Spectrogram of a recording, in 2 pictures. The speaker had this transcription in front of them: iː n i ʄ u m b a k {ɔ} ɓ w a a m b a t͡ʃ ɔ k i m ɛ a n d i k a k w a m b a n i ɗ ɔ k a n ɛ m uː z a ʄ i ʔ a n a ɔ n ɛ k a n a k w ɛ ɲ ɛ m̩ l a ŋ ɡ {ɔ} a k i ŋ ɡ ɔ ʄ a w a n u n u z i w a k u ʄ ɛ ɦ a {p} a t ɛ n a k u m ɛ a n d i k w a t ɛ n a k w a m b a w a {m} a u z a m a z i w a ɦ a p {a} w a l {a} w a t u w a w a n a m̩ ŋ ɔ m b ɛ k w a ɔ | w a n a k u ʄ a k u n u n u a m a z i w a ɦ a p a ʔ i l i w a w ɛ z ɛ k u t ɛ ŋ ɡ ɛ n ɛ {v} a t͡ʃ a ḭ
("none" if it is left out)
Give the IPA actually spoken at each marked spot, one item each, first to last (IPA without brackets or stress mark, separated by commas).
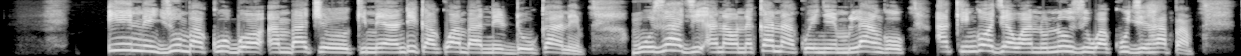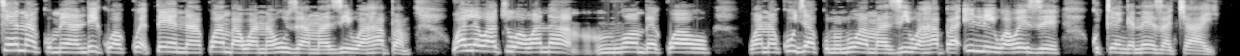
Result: u, ɔ, p, n, a, ɛ, z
